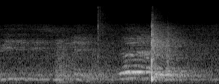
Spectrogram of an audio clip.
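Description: Two sharp knocks at a wheel on a computer wheel balancer while a balance weight is being fitted to the rim: a light click about a second in, then a much louder knock half a second later.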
